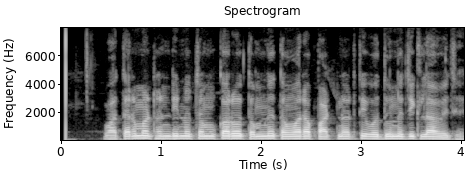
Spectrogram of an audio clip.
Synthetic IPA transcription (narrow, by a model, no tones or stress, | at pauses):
ʋat̪aɾmãʈʰəɳɖinot͡ʃəmkaɾot̪əmnet̪əmaɾapaɾʈnəɾt̪ʰiʋəd̪ʱunəd͡ʒiklaʋet͡ʃʰe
